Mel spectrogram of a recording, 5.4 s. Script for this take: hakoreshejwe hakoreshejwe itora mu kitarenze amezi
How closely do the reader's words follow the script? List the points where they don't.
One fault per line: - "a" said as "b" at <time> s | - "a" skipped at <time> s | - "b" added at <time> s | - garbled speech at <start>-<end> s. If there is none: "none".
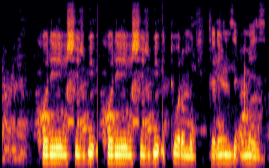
none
